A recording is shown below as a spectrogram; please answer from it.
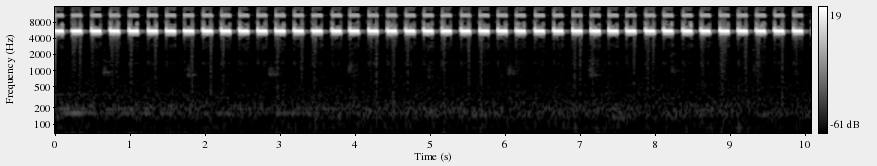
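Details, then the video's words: Summer-evening chirps of a male cricket, a bright, piercing note pulsed around four times a second. The beat is steady and the volume constant, with no competing noise. "Cricket Chirping Sound Effect"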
